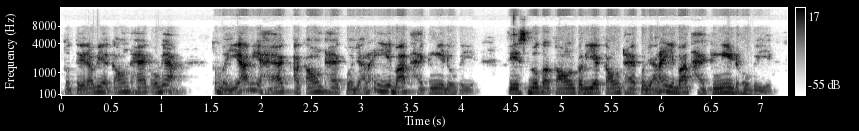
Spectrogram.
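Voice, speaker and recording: A man's voice: fairly high pitch, quick pace, breathy edge, lo-fi sound. A man teaching English vocabulary to students in an online class, repeating words many times and drawling his English example sentences. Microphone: online class stream.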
